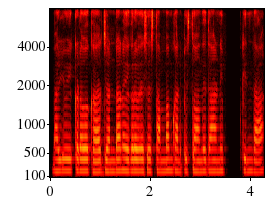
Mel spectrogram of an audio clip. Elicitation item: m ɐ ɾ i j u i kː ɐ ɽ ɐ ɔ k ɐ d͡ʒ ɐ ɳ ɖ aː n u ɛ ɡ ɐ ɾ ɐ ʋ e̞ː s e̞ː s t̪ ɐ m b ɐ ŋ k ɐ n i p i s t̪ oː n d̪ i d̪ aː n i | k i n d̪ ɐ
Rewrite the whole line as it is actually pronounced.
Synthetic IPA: m ɐ ɾ i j u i kː ɐ ɽ ɐ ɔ k ɐ d͡ʒ ɐ ɳ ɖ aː n u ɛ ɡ ɐ ɾ ɐ ʋ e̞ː s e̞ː s t̪ ɐ m b ɐ m k ɐ n i p i s t̪ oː n d̪ i d̪ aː n i | k i n d̪ ɐ

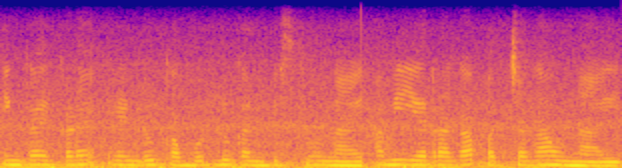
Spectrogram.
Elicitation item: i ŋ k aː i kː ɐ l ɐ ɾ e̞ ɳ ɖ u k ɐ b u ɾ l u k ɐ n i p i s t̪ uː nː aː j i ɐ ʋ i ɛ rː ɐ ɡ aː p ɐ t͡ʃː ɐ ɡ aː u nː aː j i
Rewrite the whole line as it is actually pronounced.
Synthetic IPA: i ŋ k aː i kː ɐ ɽ ɐ ɾ e̞ ɳ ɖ u k ɐ b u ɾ l u k ɐ n i p i s t̪ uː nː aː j i ɐ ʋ i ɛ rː ɐ ɡ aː p ɐ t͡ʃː ɐ ɡ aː u nː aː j i

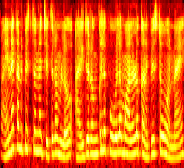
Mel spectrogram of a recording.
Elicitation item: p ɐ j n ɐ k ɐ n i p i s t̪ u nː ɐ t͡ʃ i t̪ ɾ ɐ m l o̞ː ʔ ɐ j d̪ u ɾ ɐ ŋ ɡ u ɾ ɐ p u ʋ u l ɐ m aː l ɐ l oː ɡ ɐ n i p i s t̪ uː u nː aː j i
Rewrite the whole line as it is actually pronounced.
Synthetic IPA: p ɐ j n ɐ k ɐ n i p i s t̪ u nː ɐ t͡ʃ i t̪ ɾ ɐ m l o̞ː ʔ ɐ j d̪ u ɾ ɐ ŋ ɡ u l ɐ p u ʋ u l ɐ m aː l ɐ l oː k ɐ n i p i s t̪ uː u nː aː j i

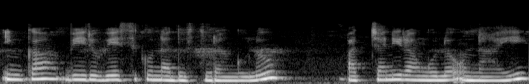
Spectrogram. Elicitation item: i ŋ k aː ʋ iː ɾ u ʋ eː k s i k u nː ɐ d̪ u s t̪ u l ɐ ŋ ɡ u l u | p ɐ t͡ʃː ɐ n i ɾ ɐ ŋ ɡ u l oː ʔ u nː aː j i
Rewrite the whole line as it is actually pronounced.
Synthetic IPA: i ŋ k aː ʋ iː ɾ u ʋ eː s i k u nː ɐ d̪ u s t̪ u ɾ ɐ ŋ ɡ u l u | p ɐ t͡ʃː ɐ n i ɾ ɐ ŋ ɡ u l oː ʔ u nː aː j i

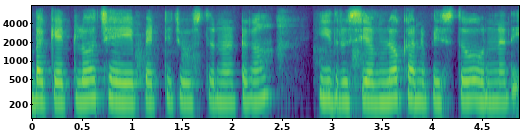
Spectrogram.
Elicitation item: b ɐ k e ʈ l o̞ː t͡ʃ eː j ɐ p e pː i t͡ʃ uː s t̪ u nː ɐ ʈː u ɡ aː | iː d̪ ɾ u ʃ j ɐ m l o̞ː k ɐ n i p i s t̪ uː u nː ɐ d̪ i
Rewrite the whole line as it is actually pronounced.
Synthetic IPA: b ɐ k e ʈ l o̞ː t͡ʃ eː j ɐ p e ʈː i t͡ʃ uː s t̪ u nː ɐ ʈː u ɡ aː | iː d̪ ɾ u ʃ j ɐ m l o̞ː k ɐ n i p i s t̪ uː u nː ɐ d̪ i

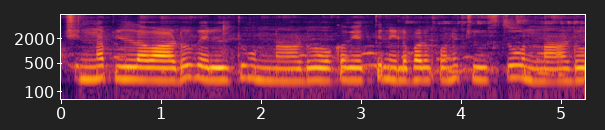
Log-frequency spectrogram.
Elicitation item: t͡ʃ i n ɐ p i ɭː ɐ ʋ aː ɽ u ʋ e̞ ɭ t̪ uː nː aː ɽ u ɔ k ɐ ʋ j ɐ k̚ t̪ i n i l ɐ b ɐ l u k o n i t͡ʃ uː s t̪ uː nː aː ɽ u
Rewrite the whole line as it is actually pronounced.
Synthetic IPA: t͡ʃ i nː ɐ p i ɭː ɐ ʋ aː ɽ u ʋ e̞ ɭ t̪ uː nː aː ɽ u ɔ k ɐ ʋ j ɐ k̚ t̪ i n i l ɐ b ɐ ɽ u k o n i t͡ʃ uː s t̪ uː nː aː ɽ u

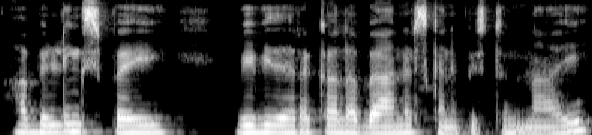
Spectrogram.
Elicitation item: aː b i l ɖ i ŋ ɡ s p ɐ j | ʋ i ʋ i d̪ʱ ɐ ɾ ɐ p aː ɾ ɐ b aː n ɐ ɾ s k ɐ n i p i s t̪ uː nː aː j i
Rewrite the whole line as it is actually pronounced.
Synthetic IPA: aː b i l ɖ i ŋ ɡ s p ɐ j | ʋ i ʋ i d̪ʱ ɐ ɾ ɐ k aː l ɐ b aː n ɐ ɾ s k ɐ n i p i s t̪ u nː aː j i

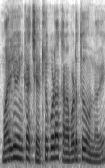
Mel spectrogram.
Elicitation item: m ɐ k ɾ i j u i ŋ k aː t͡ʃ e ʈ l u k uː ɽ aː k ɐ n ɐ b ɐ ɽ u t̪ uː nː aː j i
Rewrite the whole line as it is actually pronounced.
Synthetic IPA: m ɐ ɾ i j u i ŋ k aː t͡ʃ e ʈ l u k uː ɽ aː k ɐ n ɐ b ɐ ɽ u t̪ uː nː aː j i

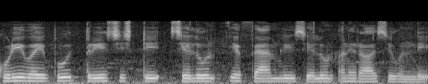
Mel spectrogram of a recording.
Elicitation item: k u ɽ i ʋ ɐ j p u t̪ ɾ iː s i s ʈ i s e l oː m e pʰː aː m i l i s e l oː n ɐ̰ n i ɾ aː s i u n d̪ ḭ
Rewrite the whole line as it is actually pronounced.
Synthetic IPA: k u ɽ i ʋ ɐ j p u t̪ ɾ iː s i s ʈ i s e l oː n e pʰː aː m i l i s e l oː n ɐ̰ n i ɾ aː s i u n d̪ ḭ

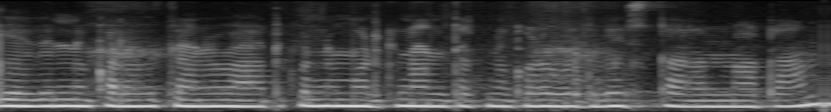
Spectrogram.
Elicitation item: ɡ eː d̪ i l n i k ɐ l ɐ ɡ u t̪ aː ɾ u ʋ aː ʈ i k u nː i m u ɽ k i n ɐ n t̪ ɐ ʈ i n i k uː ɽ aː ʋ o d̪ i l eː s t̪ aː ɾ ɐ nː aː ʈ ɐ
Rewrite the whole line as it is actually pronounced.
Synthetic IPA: ɡ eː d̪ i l n i k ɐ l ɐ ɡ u t̪ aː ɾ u ʋ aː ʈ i k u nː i m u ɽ k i n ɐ n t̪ ɐ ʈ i n i k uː ɽ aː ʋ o d̪ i l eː s t̪ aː ɾ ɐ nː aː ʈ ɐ

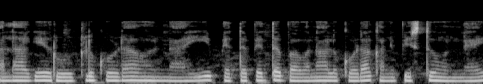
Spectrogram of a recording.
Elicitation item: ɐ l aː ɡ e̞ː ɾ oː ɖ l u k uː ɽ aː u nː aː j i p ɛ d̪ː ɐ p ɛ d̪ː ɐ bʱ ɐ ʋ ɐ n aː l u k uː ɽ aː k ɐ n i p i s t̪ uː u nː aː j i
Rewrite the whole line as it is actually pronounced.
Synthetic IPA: ɐ l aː ɡ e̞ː ɾ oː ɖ l u k uː ɽ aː u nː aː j i p ɛ d̪ː ɐ p ɛ d̪ː ɐ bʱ ɐ ʋ ɐ n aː l u k uː ɽ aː k ɐ n i p i s t̪ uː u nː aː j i

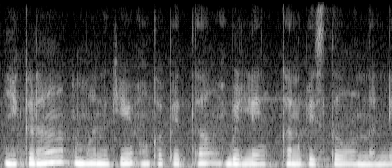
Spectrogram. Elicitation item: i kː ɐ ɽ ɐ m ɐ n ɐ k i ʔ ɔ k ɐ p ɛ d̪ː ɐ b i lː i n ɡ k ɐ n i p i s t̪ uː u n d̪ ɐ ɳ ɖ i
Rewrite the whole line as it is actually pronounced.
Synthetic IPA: i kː ɐ ɽ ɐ m ɐ n ɐ k i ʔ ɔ k ɐ p ɛ d̪ː ɐ b i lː i ŋ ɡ k ɐ n i p i s t̪ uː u n d̪ ɐ ɳ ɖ i

